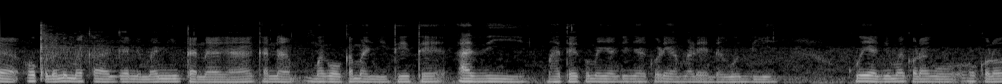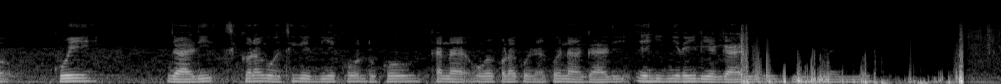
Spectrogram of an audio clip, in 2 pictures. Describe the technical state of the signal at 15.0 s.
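At 15.0 s the speech signal is intact, with no dropout, clipping, glitch or other technical fault at that moment.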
